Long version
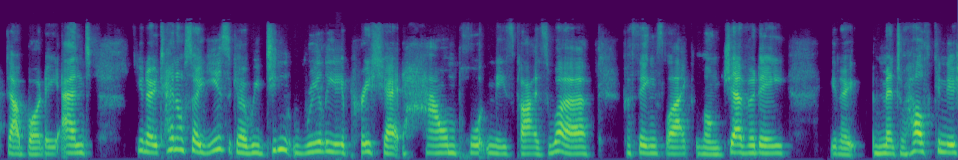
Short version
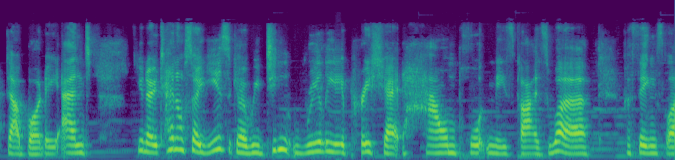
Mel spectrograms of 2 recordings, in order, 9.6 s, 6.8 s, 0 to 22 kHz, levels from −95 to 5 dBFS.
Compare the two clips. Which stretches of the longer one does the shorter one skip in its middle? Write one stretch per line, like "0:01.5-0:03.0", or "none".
none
